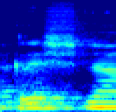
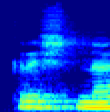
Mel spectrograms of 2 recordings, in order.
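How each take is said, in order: The two takes are said the same way.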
